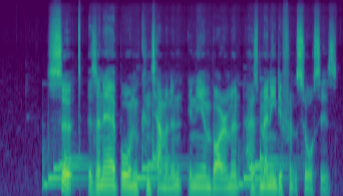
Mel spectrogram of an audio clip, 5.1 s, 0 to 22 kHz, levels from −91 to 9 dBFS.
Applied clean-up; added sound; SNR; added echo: none; Ringtone / Chime; 9 dB; none.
